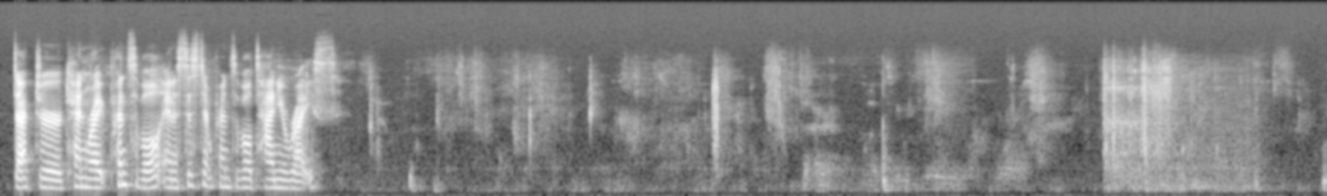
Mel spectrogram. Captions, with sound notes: Dr. Ken Wright, Principal, and Assistant Principal Tonya Rice. [background chatter]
